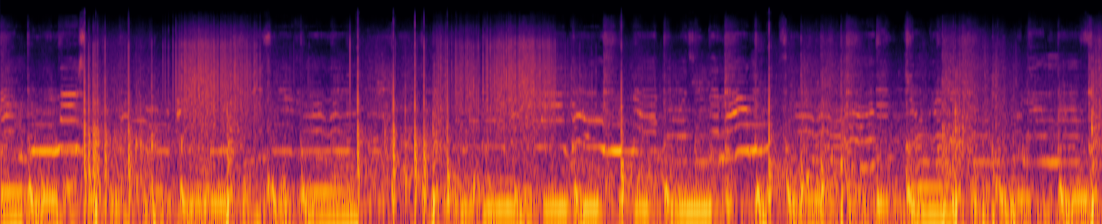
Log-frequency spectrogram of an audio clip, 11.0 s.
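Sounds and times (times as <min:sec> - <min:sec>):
music with heavy bass beat: 0:00.0 - 0:11.0
fireworks bangs: 0:00.8 - 0:11.0
fireworks crackling hiss: 0:00.9 - 0:02.9, 0:03.5 - 0:06.5.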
